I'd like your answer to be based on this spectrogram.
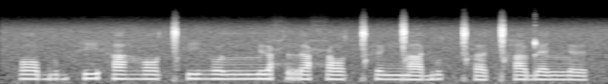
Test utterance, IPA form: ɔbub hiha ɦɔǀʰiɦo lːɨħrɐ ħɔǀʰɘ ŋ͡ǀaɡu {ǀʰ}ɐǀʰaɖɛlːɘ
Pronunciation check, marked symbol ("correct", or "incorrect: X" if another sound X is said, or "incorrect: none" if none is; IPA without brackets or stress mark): correct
